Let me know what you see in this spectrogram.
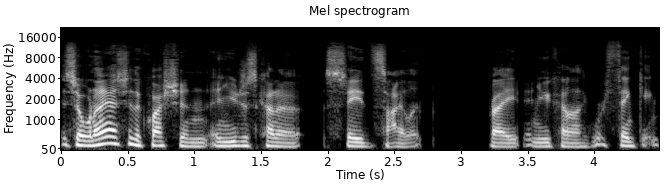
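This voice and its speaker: On a very clean recording with a silent background and a dry, close sound with no echo, a man talks very fast at a fairly high pitch with ordinary pitch variation. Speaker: relationship podcast co-host. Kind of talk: casual chat. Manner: intense.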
